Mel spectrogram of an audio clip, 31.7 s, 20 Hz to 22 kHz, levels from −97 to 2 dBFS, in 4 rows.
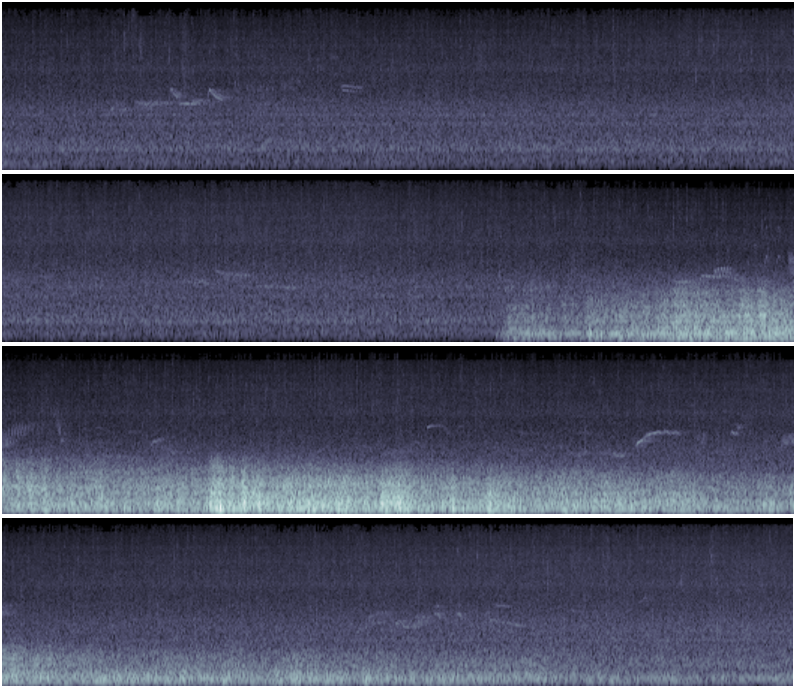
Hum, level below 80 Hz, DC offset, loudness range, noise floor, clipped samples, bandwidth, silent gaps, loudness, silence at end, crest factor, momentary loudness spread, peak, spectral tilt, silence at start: none; -56 dBFS; under 0.1%; 25 LU; -51 dBFS; under 0.1%; 18.5 kHz; none; -28 LUFS; 0 s; 28 dB; 26 LU; 0 dBFS; -8 dB/octave; 0 s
